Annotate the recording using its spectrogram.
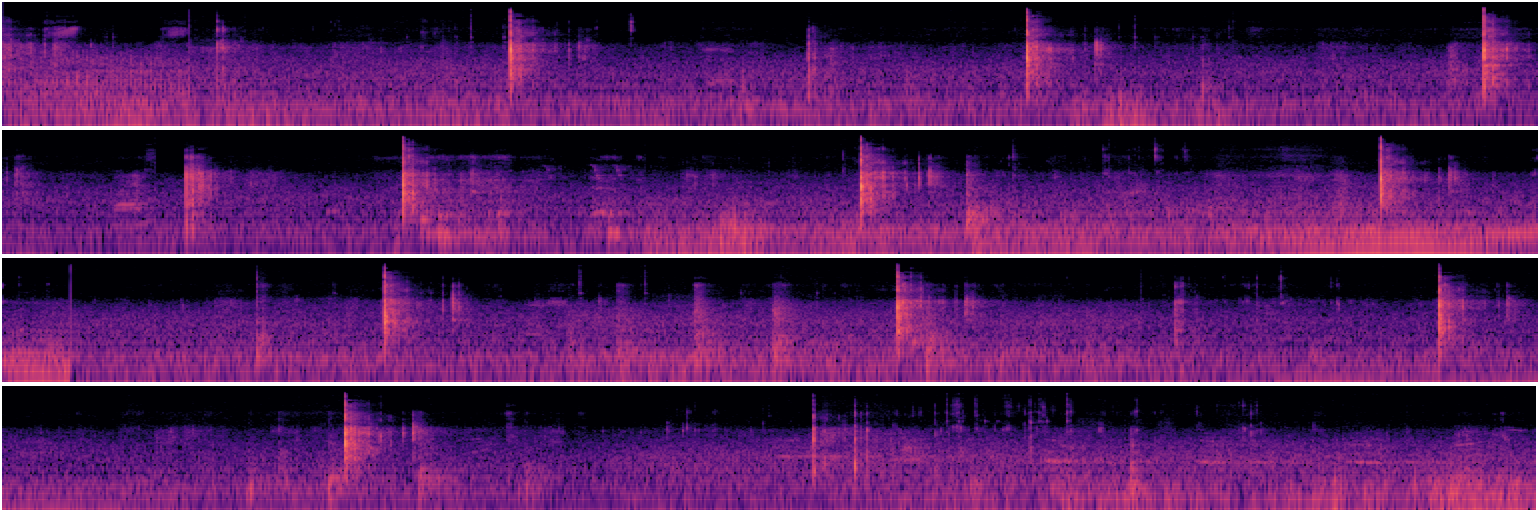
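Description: Softball bat hitting pitched softballs in batting practice: about a dozen sharp cracks, one every two to three seconds.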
